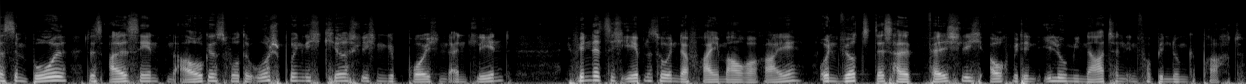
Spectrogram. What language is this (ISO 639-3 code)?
deu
